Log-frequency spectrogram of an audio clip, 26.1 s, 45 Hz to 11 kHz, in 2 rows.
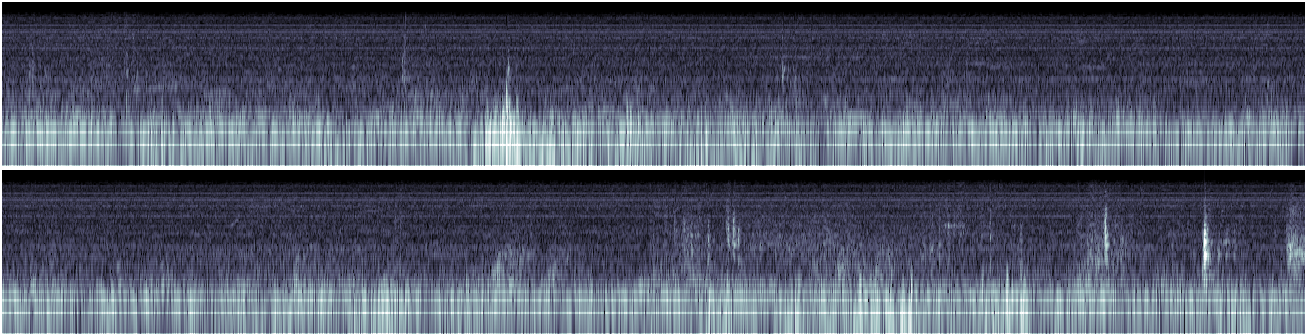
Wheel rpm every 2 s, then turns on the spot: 0, 0, 0, 0, 0, 0, 0, 0, 0, 0, 0, 0, 0.
none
